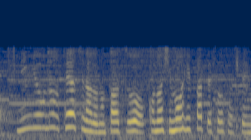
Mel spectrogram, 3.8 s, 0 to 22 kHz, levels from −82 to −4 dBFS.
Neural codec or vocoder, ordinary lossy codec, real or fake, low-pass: none; none; real; 5.4 kHz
